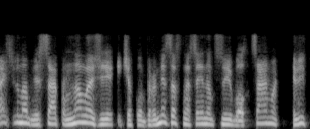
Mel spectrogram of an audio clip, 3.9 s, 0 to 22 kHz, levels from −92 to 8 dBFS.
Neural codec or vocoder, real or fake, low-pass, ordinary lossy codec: codec, 16 kHz, 0.5 kbps, FunCodec, trained on Chinese and English, 25 frames a second; fake; 7.2 kHz; MP3, 48 kbps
